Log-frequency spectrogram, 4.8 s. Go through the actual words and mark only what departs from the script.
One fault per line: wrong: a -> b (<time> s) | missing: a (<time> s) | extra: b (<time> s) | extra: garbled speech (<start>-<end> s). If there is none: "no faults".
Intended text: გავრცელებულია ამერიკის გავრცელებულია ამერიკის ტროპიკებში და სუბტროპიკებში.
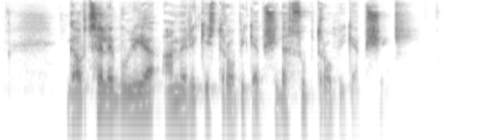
missing: გავრცელებულია ამერიკის (2.2 s)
